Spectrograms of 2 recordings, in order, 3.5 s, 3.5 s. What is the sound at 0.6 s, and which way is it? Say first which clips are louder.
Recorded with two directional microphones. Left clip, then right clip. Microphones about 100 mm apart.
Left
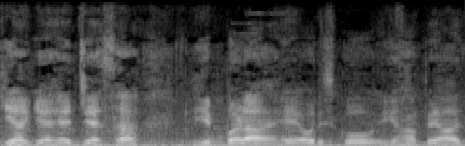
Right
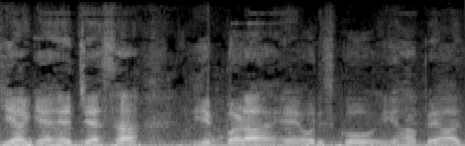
Speech: right 1 dB; 50° right (ahead or behind).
